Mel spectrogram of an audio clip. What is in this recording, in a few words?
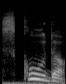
shield, italian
